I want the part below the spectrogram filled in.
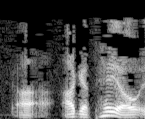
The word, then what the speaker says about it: agape: Agapeo is sometimes said to me, which we pronounce agape, is sometimes said to be distinctly that divine, selfless, unconditional love that is totally self-sacrificial.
